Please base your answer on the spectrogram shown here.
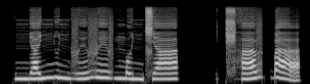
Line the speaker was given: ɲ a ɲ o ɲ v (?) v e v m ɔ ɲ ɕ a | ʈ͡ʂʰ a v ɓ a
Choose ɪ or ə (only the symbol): ɪ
